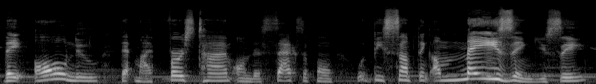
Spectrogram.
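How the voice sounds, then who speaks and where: A man's voice: high-pitched, expressive, measured pace, fairly bright tone, faint music behind. An American man presenting a children's read-along storybook, encouraging and emphatic as he invites listeners to join in. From Louisiana, USA.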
